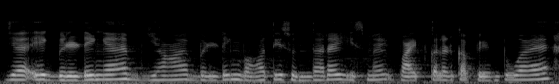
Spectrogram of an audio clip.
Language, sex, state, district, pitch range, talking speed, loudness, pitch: Hindi, female, Bihar, Jahanabad, 195-220 Hz, 180 wpm, -30 LUFS, 210 Hz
